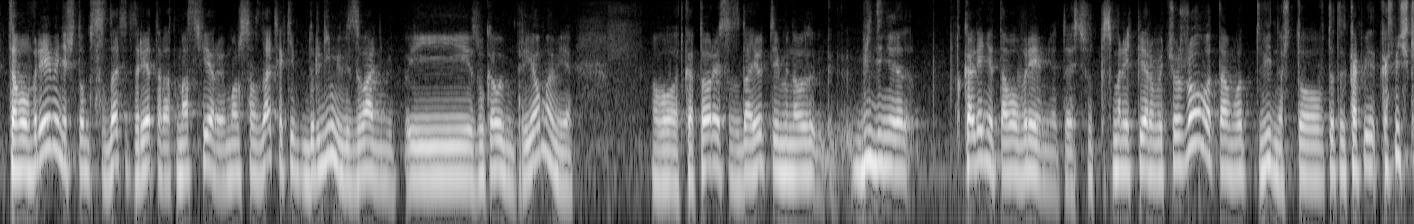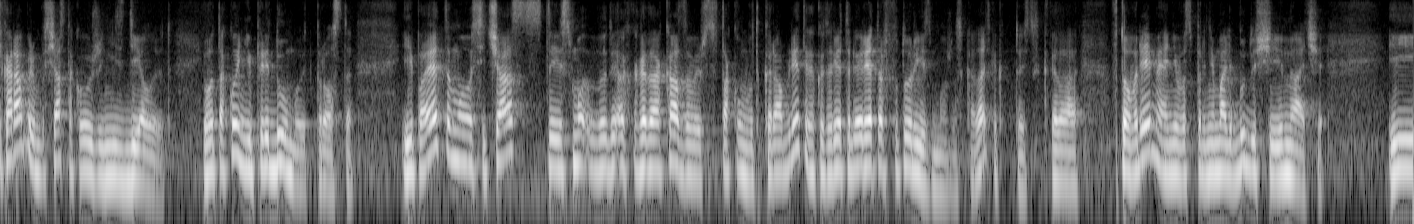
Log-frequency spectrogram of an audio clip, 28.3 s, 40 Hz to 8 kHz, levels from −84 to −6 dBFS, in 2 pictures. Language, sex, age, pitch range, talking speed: Russian, male, 20-39, 130-155 Hz, 155 wpm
